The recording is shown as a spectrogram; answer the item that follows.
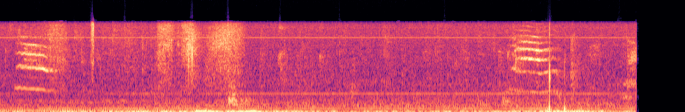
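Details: Domestic cat meowing twice indoors: a clear, harmonic meow at the start and another rising meow near the end, separated by soft rustling, all over a constant mechanical hum.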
